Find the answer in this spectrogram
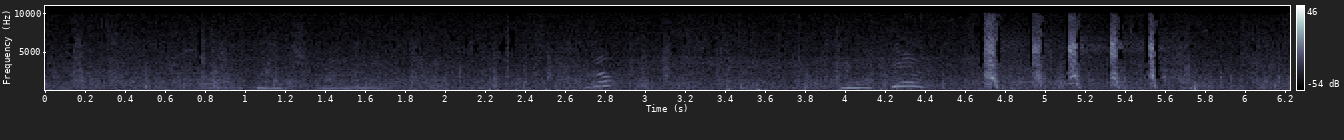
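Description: A quick run of five sharp, high clicks a little under a second long, about three-quarters of the way through, amid faint voices and a short spoken phrase in Spanish.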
